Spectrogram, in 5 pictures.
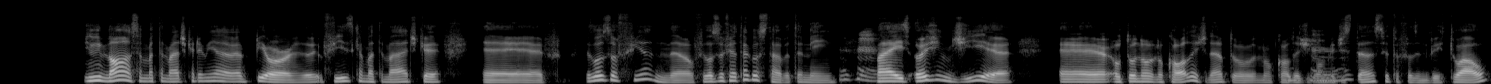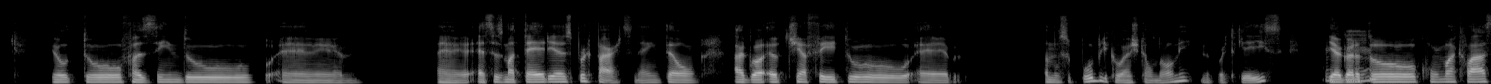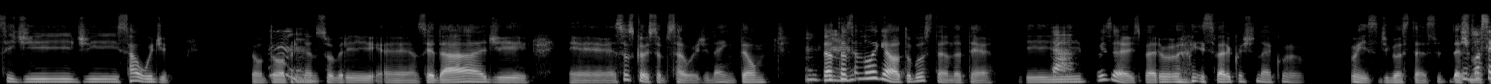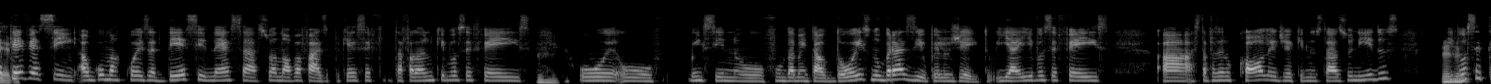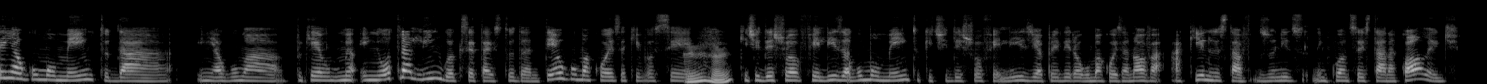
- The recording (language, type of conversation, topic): Portuguese, podcast, Qual foi um momento em que aprender algo novo te deixou feliz?
- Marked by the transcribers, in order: in English: "college"; in English: "college"; tapping; chuckle; in English: "college"; "Estados Unidos" said as "Estafe Unidos"; in English: "college?"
